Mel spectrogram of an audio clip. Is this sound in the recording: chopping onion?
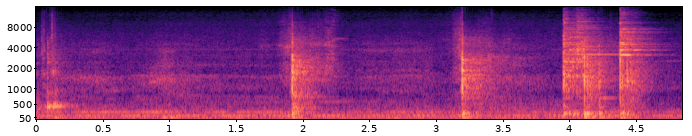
yes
